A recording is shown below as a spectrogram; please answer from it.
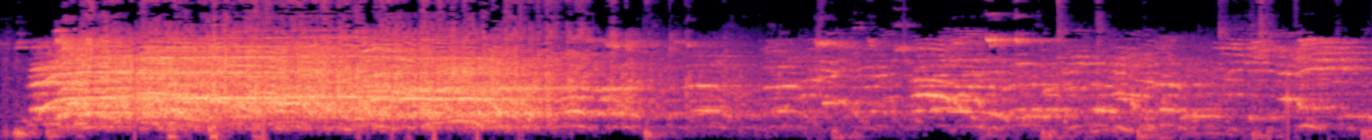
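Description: Gym crowd cheering and shouting for about four seconds after a made basket, then settling to scattered voices with a basketball bouncing on the hardwood floor.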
